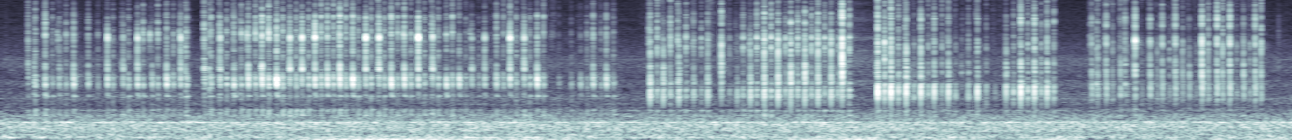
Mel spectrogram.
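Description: Continuous fast typing on a TGR Alice mechanical keyboard placed close to the microphone, steady clacking keystrokes with a few brief pauses, no talking.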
